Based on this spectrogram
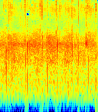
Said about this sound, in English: Thank you very much. Round of applause.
